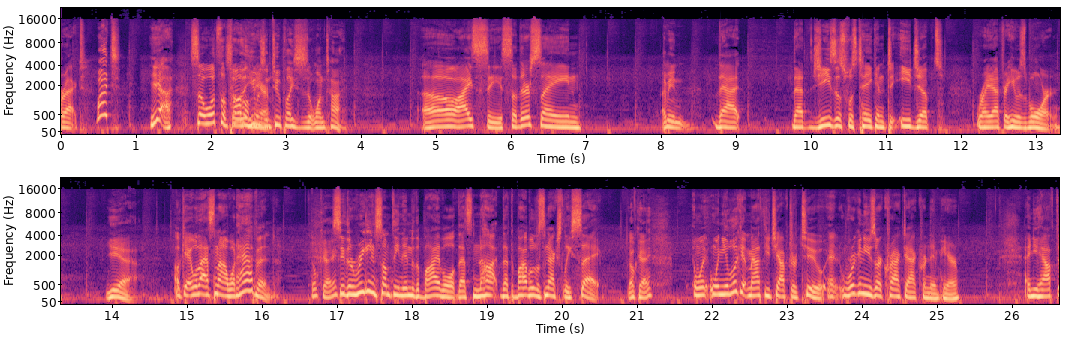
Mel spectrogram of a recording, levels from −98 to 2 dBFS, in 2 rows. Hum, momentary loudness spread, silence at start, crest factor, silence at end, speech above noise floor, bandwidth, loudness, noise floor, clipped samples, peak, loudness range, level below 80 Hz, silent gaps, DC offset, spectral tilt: none; 10 LU; 0 s; 12 dB; 0 s; 27 dB; 17 kHz; -12 LUFS; -38 dBFS; under 0.1%; 0 dBFS; 3 LU; -38 dBFS; none; under 0.1%; -5.5 dB/octave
